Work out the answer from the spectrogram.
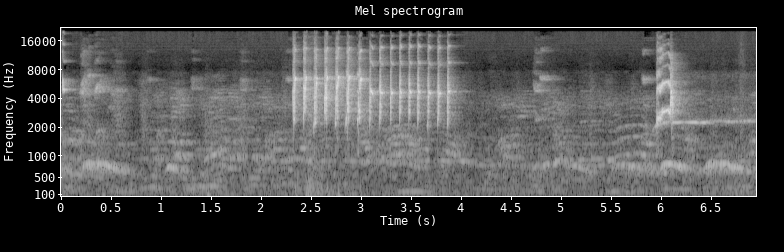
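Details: Gacor female lovebird bursts into a quick, buzzy rattle of rapid high notes lasting under two seconds, then falls quiet before one sharp rising squeak near the end.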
